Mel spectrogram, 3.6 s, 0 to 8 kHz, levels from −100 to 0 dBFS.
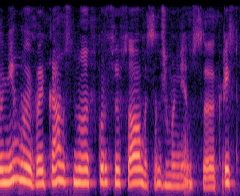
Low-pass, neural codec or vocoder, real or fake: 7.2 kHz; codec, 44.1 kHz, 3.4 kbps, Pupu-Codec; fake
